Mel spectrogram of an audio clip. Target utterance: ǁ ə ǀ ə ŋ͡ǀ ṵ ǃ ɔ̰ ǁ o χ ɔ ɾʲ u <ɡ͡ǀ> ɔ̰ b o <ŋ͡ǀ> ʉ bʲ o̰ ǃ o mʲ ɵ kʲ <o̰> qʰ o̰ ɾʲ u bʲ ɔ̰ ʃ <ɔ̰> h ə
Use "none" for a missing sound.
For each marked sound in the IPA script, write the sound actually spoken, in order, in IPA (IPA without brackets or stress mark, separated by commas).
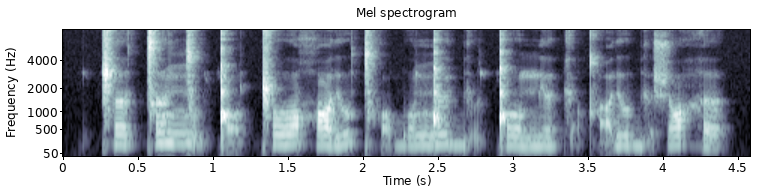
ǀʰ, ŋ͡ǃ, o̰, ɔ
